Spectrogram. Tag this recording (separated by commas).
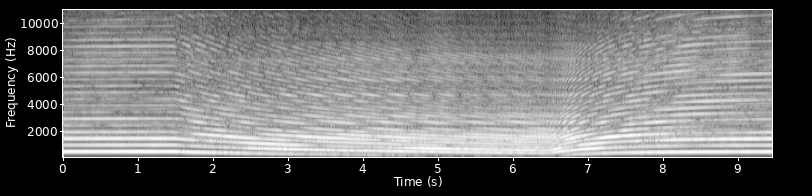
Air horn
